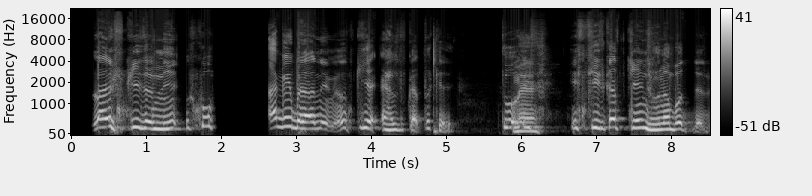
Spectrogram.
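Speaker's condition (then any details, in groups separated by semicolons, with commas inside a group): Cerebral palsy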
